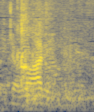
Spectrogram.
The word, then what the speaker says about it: Gigliotti: Yeah, Gigliotti. Gigliotti, right? Gigliotti. I like Gelato, but Gigliotti.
